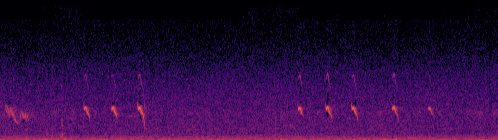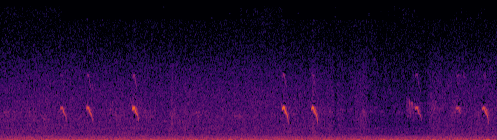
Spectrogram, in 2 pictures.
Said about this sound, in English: And the wild birds are up in the trees calling, like they're gonna get ready to take off.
